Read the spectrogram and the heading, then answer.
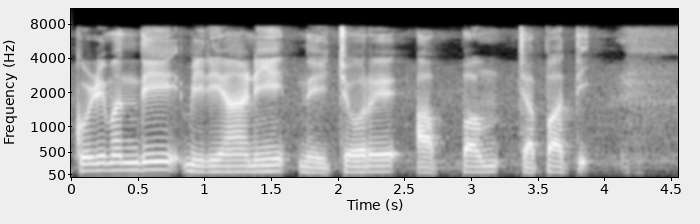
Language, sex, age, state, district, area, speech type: Malayalam, male, 18-30, Kerala, Kozhikode, rural, spontaneous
